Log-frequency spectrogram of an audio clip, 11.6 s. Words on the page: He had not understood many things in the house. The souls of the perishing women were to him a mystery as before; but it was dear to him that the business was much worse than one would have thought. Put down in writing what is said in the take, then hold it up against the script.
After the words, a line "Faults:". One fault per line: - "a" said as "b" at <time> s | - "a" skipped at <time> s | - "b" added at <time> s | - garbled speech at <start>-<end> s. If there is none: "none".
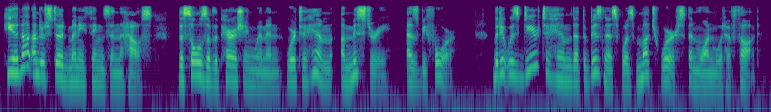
He had not understood many things in the house. The souls of the perishing women were to him a mystery as before; but it was dear to him that the business was much worse than one would have thought.
Faults:
none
